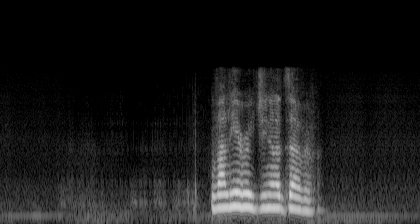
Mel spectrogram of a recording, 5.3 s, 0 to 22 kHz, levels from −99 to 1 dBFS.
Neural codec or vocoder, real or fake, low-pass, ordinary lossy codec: codec, 16 kHz in and 24 kHz out, 0.4 kbps, LongCat-Audio-Codec, fine tuned four codebook decoder; fake; 7.2 kHz; AAC, 48 kbps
